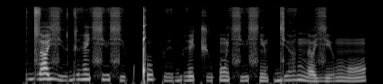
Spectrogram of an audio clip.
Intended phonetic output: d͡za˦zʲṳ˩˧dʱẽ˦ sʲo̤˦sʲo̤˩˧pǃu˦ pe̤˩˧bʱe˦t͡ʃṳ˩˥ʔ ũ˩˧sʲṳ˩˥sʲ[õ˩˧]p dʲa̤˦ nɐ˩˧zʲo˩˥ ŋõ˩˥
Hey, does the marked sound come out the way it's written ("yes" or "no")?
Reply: yes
